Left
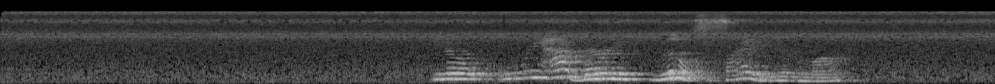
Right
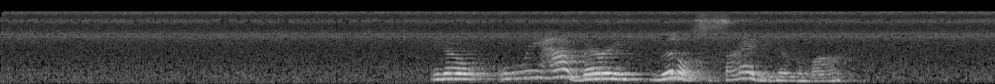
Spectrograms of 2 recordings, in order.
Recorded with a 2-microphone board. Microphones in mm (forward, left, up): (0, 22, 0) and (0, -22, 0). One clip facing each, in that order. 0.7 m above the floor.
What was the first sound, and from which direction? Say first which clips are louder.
A woman speaking: right 4 dB; 65° right (ahead or behind).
